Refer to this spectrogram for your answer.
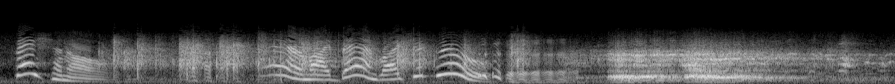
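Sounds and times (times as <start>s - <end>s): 
speech: 0.4s - 1.2s, 2.0s - 7.6s
laughter: 1.8s - 3.4s, 4.0s - 6.1s, 8.1s - 8.9s
big lion roaring: 5.8s - 8.9s.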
